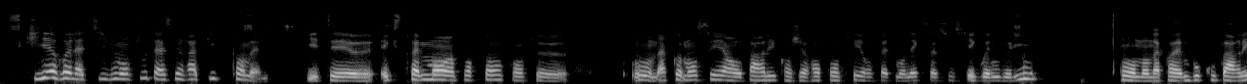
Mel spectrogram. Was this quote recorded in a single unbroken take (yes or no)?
no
